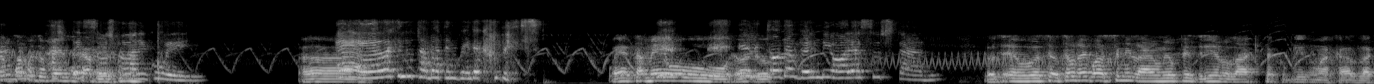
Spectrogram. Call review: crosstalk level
present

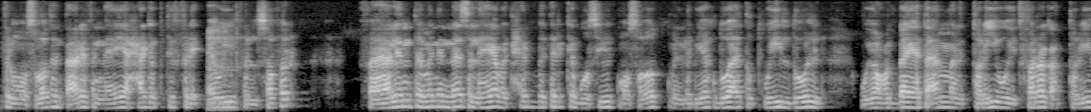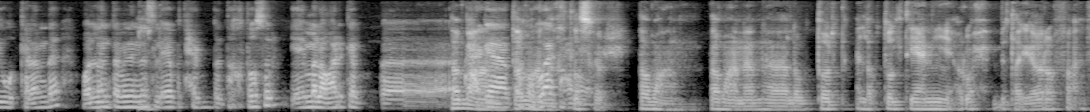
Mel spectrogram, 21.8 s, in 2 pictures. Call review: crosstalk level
present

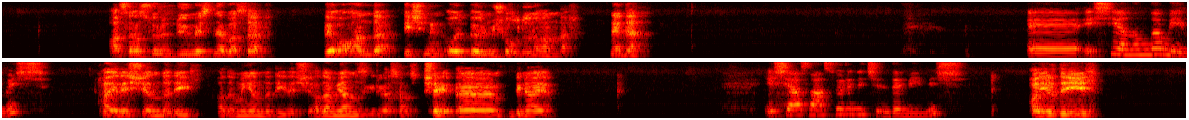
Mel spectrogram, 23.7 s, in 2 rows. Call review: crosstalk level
none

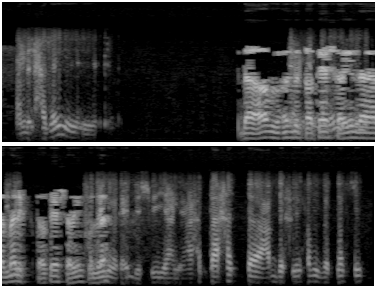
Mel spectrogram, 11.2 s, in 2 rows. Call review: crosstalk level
present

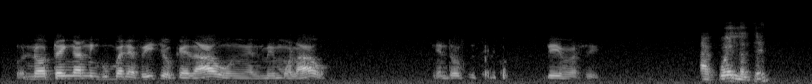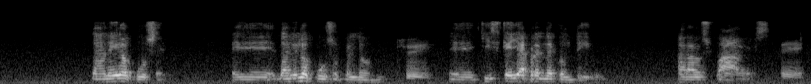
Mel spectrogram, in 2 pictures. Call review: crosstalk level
none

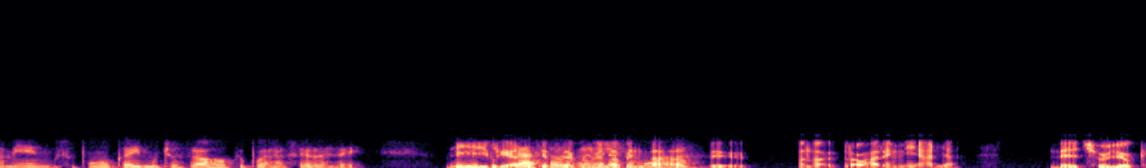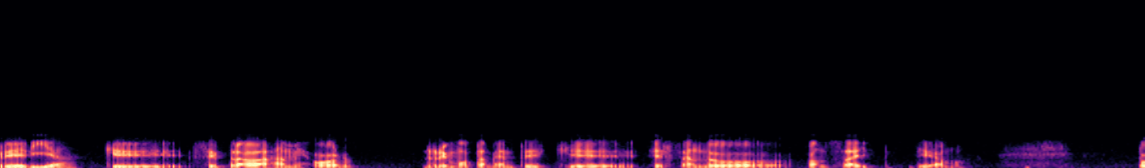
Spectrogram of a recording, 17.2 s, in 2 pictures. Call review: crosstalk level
present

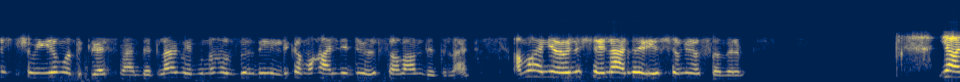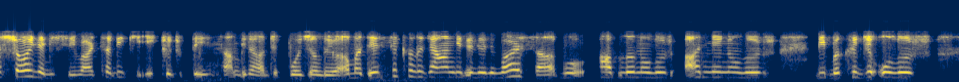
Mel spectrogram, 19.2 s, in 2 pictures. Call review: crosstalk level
none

